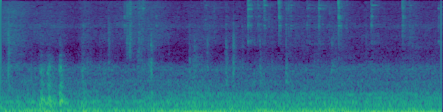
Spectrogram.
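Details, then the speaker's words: VW (Polo/Gol family) driving over gentle undulations: deep road rumble with scattered dull knocks from the right front, from a worn stabilizer link (bieleta) whose bushing wore so its ball joint went loose and knocks. "a e essa bucha se desgasta E aí esse pivô começa a ficar folgado a e começa a bater"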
